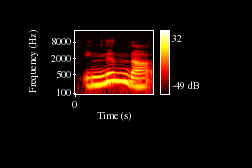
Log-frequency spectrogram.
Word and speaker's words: 읽는다: So be careful of the of differences like that.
